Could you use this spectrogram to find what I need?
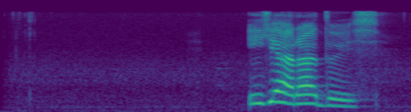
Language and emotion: Russian, positive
